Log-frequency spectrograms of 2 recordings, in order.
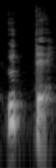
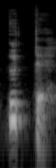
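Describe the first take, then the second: No difference in how they are said.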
